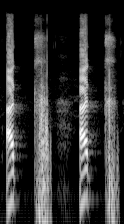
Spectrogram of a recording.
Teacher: Yang pertama adalah syiddah, tertahannya suara, dan hamas, dia mengadanya nafas kita. Maka ketika melafalkan huruf kaf ini, yang langkah pertama adalah tahan suaranya, barulah alirkan nafas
